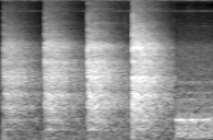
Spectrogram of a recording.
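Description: Hammer blows knocking the ceramic investment-casting shell off a metal casting: four sharp strikes about half a second apart, each fading quickly.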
